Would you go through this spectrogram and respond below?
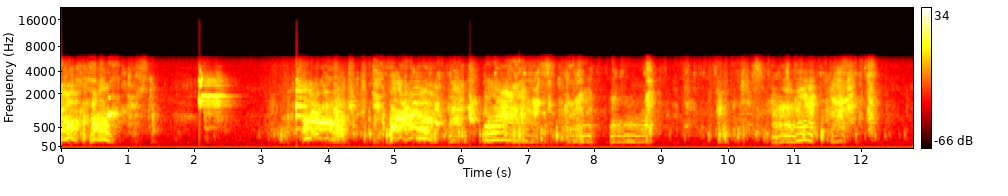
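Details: Two pet dogs, a Cockapoo and a possible Scottie mix, at play: continuous rough growling and snarling with short barks and yips in overlapping bursts, brief gaps near two and eight seconds, and a faint human voice.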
